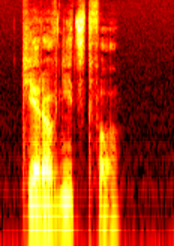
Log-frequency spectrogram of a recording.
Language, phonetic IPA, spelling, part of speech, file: Polish, [ˌcɛrɔvʲˈɲit͡stfɔ], kierownictwo, noun, Pl-kierownictwo.ogg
